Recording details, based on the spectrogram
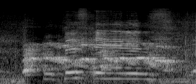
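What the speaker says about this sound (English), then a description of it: "You guys hear a screaming puppy in the background." Puppy whining and yelping in its kennel, a continuous high-pitched whimpering cry lasting a couple of seconds, fairly close and clear.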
